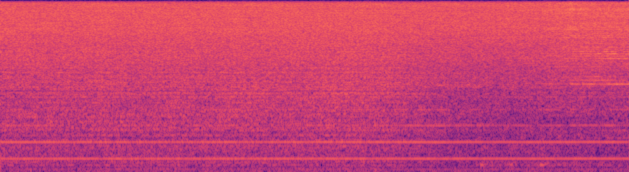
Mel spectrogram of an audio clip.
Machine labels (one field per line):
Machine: fan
